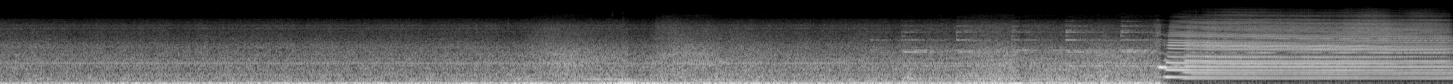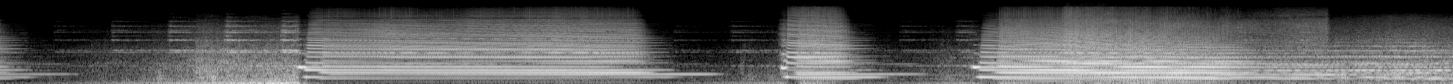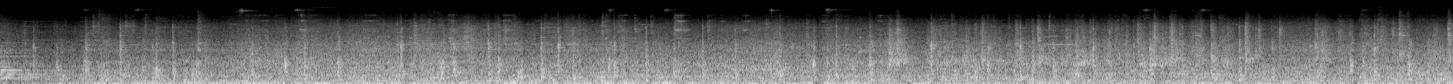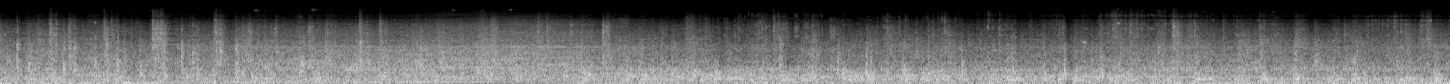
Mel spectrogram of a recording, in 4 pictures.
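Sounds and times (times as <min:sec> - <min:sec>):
locomotive air horn blasts: 0:11.6 - 0:15.2, 0:17.5 - 0:23.6, 0:24.2 - 0:29.4
locomotive engine: 0:23.9 - 0:58.0
wheels clicking over rail joints: 0:29.3 - 0:58.0.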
